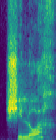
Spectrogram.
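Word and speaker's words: Shiloach: En hebreo se pronuncia Shilo y ahí Juan, entre paréntesis explica que el nombre de ese estanque tiene un significado y el significado es enviado.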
